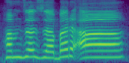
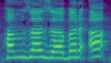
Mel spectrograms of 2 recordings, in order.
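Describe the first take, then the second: First: The final vowel is stretched out long. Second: The final vowel is cut off with a jolt. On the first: "Hamza की ज़बर को ना ही खींचना है, ... ऐसा हमने बिल्कुल भी नहीं पढ़ना" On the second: "हमज़ा को झटका देकर पढ़ना है, ... ये भी गलत हो जाएगा"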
